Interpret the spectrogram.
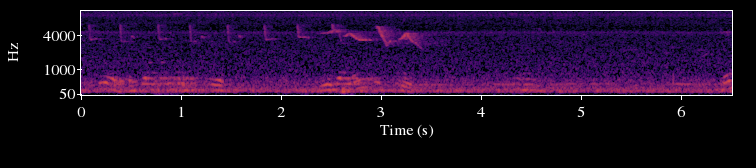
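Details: Young common cuckoo in a marsh warbler nest, 27 June, GoPro 5: quick high ticking cheeps speed up, then turn into two louder sweeping, wavering squeals, with low murmuring sounds underneath.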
